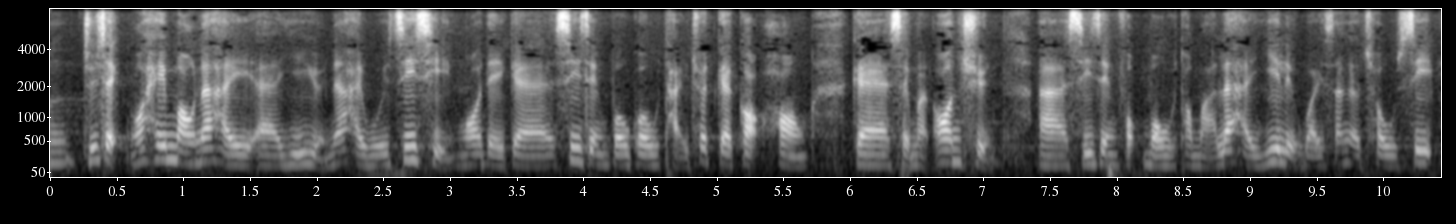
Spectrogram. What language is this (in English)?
Cantonese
